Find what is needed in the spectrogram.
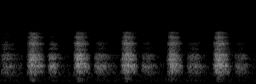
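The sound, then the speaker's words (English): Breath-of-fire yoga breathing done through the mouth, a rasping, Darth Vader-like pant of quick, forceful breaths repeating many times in a steady, even rhythm, soft and alone without talk. “breath of fire, it's kind of like, I call it like a Darth Vader breath. So it's kind of, you're doing it through your nose, but it's kind of like this. If you were to do it through your mouth, it would be like this.”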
